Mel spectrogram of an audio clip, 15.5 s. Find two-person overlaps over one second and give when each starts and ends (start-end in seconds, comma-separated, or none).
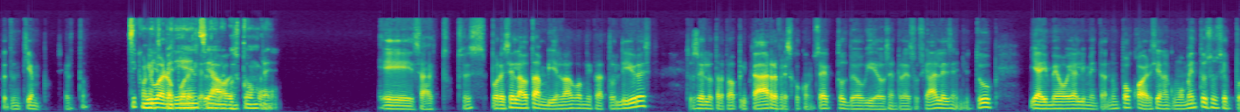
1.8-3.5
